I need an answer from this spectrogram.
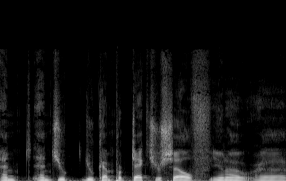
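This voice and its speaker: In a very clean recording with a silent background, a man speaks with a Dutch accent. His pitch is medium, his pace moderate, and his pitch variation ordinary. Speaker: privacy tech company founder. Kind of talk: interview. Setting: company office. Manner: halting.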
